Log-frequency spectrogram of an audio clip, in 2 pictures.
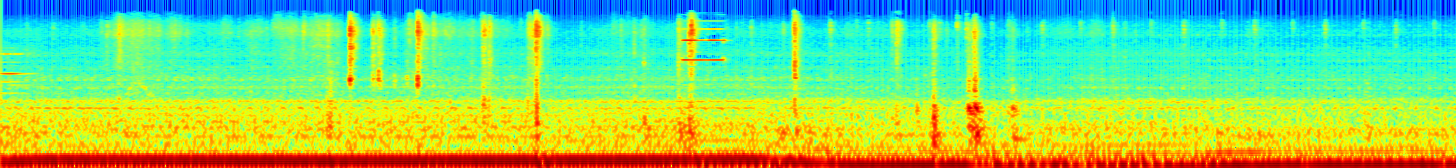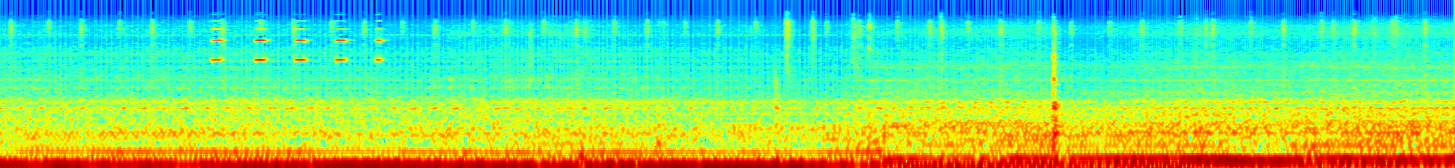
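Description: Isuzu Crosswind diesel on a test drive after a differential carrier bearing replacement: a steady, loud low rumble of engine and road noise. A few scattered clicks, and a quick run of five short beeps about two-thirds of the way through.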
